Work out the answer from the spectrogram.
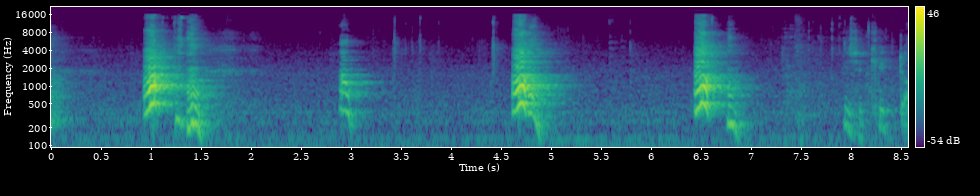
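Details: Cockatoo barking like a dog: four hoarse, raspy two-part barks at irregular intervals, one softer short note between them, and faint chatter at the end, recorded indoors.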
